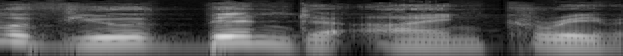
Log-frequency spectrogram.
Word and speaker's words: Ein Karem: you have been to ein Karem it rhymes with ice-cream and the best ice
